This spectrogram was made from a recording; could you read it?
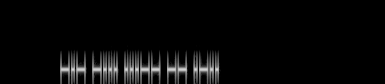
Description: Morse code, heard as a keyed tone, about 44 wpm, 700 Hz. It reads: KB3ML
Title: Call Signs - 45wpm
